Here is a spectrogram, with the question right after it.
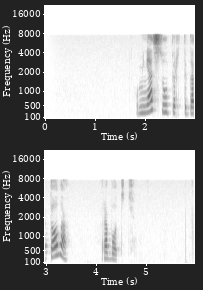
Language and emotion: Russian, positive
